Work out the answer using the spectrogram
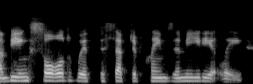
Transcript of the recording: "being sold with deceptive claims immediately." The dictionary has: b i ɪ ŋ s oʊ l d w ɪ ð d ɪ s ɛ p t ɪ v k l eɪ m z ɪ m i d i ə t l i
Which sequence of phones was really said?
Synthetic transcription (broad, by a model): b i ɪ ŋ s oʊ l d w ɪ ð d ɪ s ɛ p t ɪ v k l eɪ m z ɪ m i d i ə t l i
